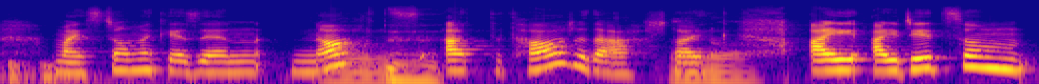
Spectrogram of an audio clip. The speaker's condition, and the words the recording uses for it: Stuttering. I'm disappointed because I didn't stammer more, because had I stammered more, I actually would have felt more comfortable.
